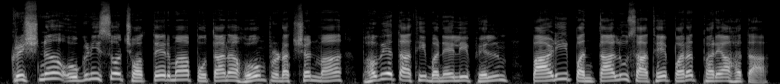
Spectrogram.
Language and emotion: Gujarati, neutral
